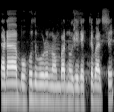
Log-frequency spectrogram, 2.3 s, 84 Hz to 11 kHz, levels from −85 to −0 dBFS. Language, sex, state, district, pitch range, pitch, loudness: Bengali, male, West Bengal, Paschim Medinipur, 130-145 Hz, 140 Hz, -16 LUFS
